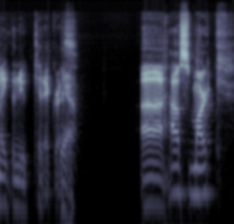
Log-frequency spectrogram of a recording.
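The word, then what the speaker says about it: Housemarque: the new yeah uh house Mark how do you say that actually yeah I always thought was how smart key but it's house mark yeah house mark uh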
